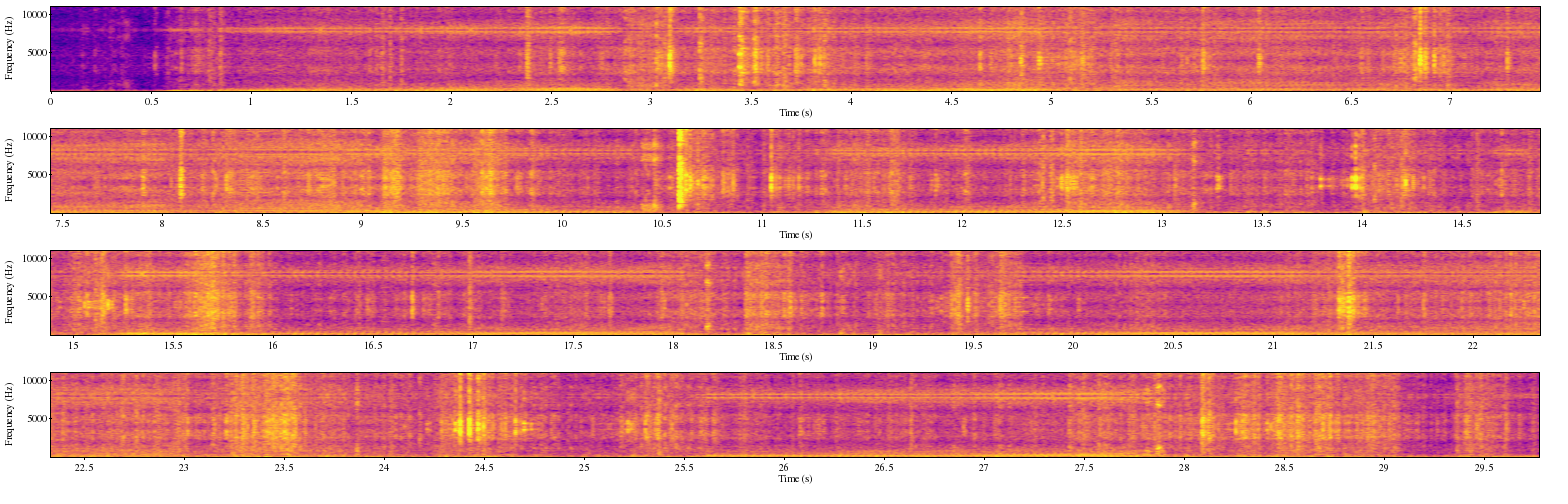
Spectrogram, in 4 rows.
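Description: A 1997 Ford Thunderbird's engine, heard from inside the cabin during an autocross run. It pulls hard from the start about half a second in, then rises and falls in pitch again and again as the car accelerates and slows between the cones. Brief sharp knocks come through here and there.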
